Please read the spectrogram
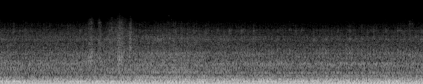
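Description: Compact excavator's diesel engine idling steadily, heard close beside its open side compartment, with a couple of faint clicks about a second in.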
